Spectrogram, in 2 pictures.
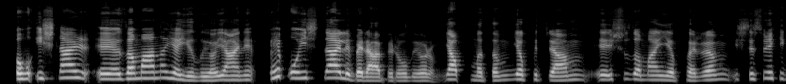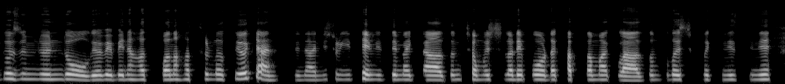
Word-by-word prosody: o 255 0 +6
işler, 295 +2 +3
eee, 245 0 +5
zamana 285 +3 +5
yayılıyor, 190 -10 +1
yani 205 +1 +2 0.2
hep 345 +5 +2
o 290 0 +2
işlerle 295 -3 +4
beraber 175 -2 +4
oluyorum. 170 0 -5
"Yapmadım, 210 -3 0
yapacağım, 220 -2 -1
eee, 220 -1 +1
şu 255 +2 -13
zaman 220 -4 -1
yaparım." 205 +3 -2
işte, 235 +2 -6
sürekli 270 0 -5
gözümün 245 -1 -3
önünde 235 0 -1
oluyor 215 -1 +2
ve 220 -1 0
beni 220 0 -1
hat 220 0 -3
bana 225 0 0
hatırlatıyor 230 +2 -2
kendisini, 205 -4 -2
hani 205 +2 -7
şurayı 225 -1 -13
temizlemek 220 -2 -1
lazım, 210 +2 +2
çamaşırlar 220 0 -3
hep 220 -1 +1
orada 220 -1 +1
katlamak 220 -1 -3
lazım, 190 +3 +1
bulaşık 220 -1 -4
makinesini 220 +1 -5
220 Hz, 150 wpm, -23 LUFS, 210-240 Hz, 0.2 s, o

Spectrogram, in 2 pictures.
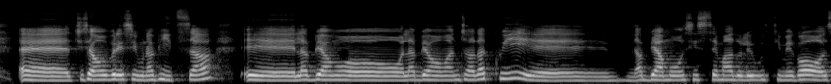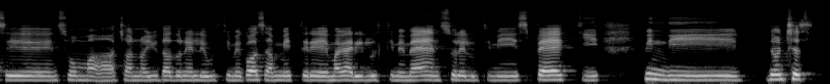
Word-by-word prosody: ehm, 190 -3 +3
ci 185 - -8
siamo 215 -2 +4
presi 225 0 +4
una 205 +1 0
pizza, 220 +4 -1 0.2
ehm, 195 - +4
l'abbiamo 200 -2 +2
l'abbiamo 205 +1 0
mangiata 215 +4 -1
qui 265 0 0
e, 180 -2 -1 0.2
uhm, 180 -1 -11
abbiamo 205 0 0
sistemato 210 -1 -3
le 200 0 +1
ultime 205 0 -4
cose, 205 -1 +2
insomma, 195 -2 -2
ci 200 +2 -9
hanno 195 0 -5
aiutato 200 +1 -3
nelle 195 -1 -2
ultime 195 +1 -5
cose 210 0 +1
a 195 - -1
mettere 195 -1 -1
magari 195 0 0
l'ultime 195 0 -5
mensole, 200 +2 0
l'ultimi 190 0 -5
specchi, 210 0 +2 0.4
quindi 200 -4 +1 0.3
non 225 0 +5
c'è 235 0 +6
s 240 +1 -12
200 Hz, 130 wpm, -23 LUFS, 195-215 Hz, 0.4 s, c'è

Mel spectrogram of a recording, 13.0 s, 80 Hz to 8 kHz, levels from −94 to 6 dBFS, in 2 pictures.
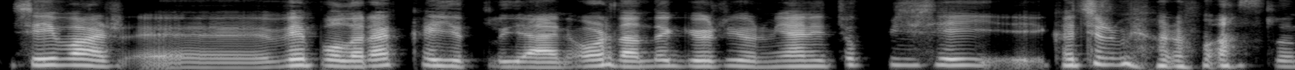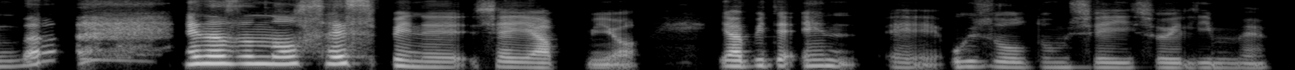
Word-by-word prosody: şeyi 225 +1 +3
var, 205 -4 +5
eee, 155 -1 -8
web 220 +1 +6
olarak 205 +2 +4
kayıtlı. 200 -5 -2
Yani, 165 -2 +3
oradan 190 -2 +3
da 200 - +2
görüyorum. 190 -2 -1
Yani, 195 +1 +2
çok 235 +3 -11
bir 230 - -11
şey, 225 -1 -1
iii, 390 0 -15
kaçırmıyorum 220 -4 -1
aslında. 205 - -5 0.6
En 270 +2 +5
azından 275 -1 +4
ses 275 0 0
beni 175 -5 -7
şey 170 -2 -7
yapmıyor. 150 - -8 0.4
Ya, 195 -1 0
bir 210 -1 -11
de 210 - -6
en, 205 +3 -11 0.2
eee, 160 -2 -19
uyuz 180 +1 -15
olduğum 160 -1 -15
şeyi 155 -2 -15
söyleyeyim 150 -1 -16
mi? 145 0 -20
195 Hz, 155 wpm, -23 LUFS, 170-225 Hz, 0.6 s, web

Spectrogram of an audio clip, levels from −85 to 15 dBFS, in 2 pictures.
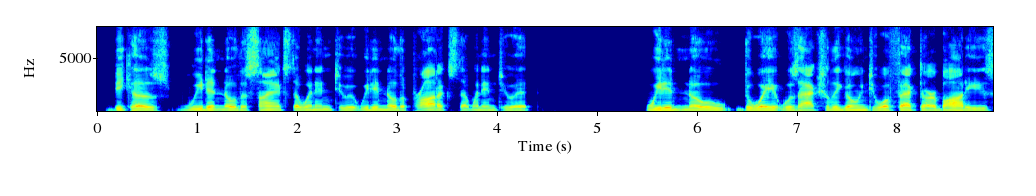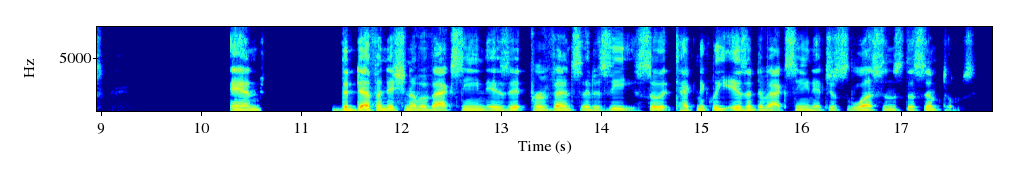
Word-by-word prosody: because 90 -4 +1
we 95 +6 -2
didn't 100 -4 +1
know 95 -1 +3
the 85 - -4
science 100 +1 -1
that - - 0
went 85 +1 -3
into 90 -2 -5
it, 80 - -3
we 85 - -4
didn't 90 -1 -2
know 90 0 +1
the - - -4
products 95 0 +1
that - - -5
went 85 -1 -6
into 80 +1 -6
it 80 - -2 1.2
We 95 -1 +2
didn't 95 -3 +2
know 90 -3 +1
the 95 - -2
way 95 +2 +4
it 95 - -1
was - - -2
actually 90 -2 0
going 85 -1 +1
to 85 -2 -2
affect 80 - +1
our 80 0 +2
bodies 80 -5 +1 1.3
and 105 -5 +3 0.7
the - - +3
definition 125 -3 +5
of 95 -3 +1
a 90 - +2
vaccine 100 +2 +1
is 90 -1 -1
it 100 - 0
prevents 95 0 +1
a 85 - -1
disease, 90 +4 -4
so, - - +2
it 90 - -1
technically 120 -4 -2
isn't 110 +1 +1
a - - +1
vaccine, 95 -9 -1
it 80 - -7
just - - -6
lessens 90 +1 0
the 80 - -4
symptoms. 100 0 -5
90 Hz, 180 wpm, -25 LUFS, 85-100 Hz, 1.3 s, definition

